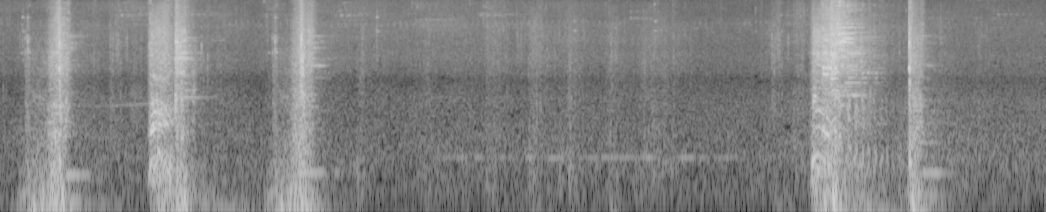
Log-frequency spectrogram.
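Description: An axe strikes hard with heavy metallic thuds.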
